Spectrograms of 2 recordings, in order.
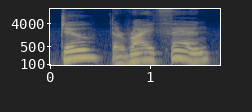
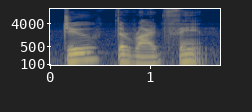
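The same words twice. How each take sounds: First: Drawn-out, insistent echo; slow echoing repeat, rising. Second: Slow echo. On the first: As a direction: let it ring slowly in the head. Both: Acted. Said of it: "grandfather's voice saying".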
